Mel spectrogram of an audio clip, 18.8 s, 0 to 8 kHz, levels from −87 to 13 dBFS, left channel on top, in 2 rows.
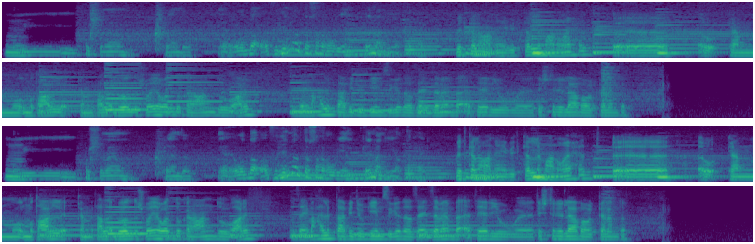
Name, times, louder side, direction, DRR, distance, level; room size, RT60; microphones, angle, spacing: voice 1, 0.2-1.7 2.0-2.4 2.7-5.3, right 1 dB, 40° right, 1.3 m, -34 dB
sound 1, 1.0-3.1 3.4-16.5 16.9-17.1 17.6-17.7, equal, 70° left, 2.9 m, -32 dB
voice 2, 5.7-7.4 7.6-12.5 13.0-17.2, right 2 dB, 60° right, 1.9 m, -28 dB
13.5 x 8.1 x 2.5 m
head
